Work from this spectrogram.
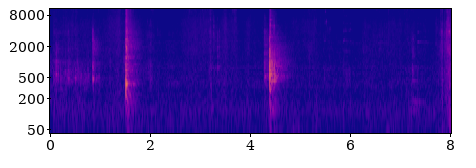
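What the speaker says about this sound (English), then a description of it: "Now all those vegetables we just messed with go into the pot." Chopped vegetables for a beef and pork ramen tumble into a slow cooker pot in a few sharp, clattering drops, two of them loud, with faint thuds and kitchen handling in between.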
